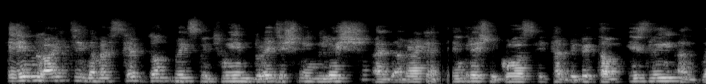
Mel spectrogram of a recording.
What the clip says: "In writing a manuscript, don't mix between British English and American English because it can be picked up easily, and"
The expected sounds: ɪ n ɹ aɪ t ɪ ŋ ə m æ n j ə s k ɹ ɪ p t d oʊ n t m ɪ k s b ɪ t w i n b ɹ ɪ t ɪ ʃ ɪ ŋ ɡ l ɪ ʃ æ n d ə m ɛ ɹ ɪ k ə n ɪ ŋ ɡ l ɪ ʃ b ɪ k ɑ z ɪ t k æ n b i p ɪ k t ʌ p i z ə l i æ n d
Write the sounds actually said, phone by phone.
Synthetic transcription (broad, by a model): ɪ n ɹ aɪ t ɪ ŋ ə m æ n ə s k ɪ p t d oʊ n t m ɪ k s b ɪ t w i n b ɹ ɪ t ɪ ʃ ɪ ŋ ɡ l ɪ ʃ æ n d ə m ɛ ɹ ɪ k ə n ɪ ŋ ɡ l ɪ ʃ b ɪ k ɑ z ɪ t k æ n b i p ɪ k t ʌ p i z l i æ n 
